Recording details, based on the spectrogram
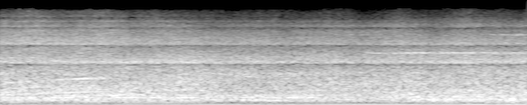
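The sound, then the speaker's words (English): Heavy road traffic, including a big lorry, roars steadily, a dense, continuous rumble and hiss that holds at the same loudness throughout, with no voices. “We better wait till the traffic stops.”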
